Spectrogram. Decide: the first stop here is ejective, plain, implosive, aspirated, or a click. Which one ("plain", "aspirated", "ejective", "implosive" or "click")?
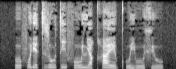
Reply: plain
